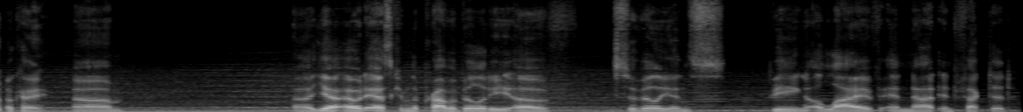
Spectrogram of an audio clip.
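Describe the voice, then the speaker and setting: A man's voice: deep voice, level tone, takes it slowly, pauses often, soft background music. A man talking tentatively and casually as a player in a tabletop game.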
